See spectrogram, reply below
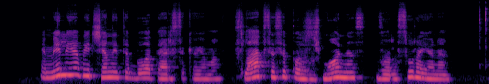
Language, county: Lithuanian, Utena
